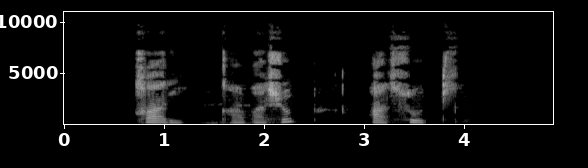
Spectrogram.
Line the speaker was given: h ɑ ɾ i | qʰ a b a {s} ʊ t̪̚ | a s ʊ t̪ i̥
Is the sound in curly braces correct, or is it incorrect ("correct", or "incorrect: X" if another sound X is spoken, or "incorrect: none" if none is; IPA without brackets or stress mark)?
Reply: incorrect: ʃ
